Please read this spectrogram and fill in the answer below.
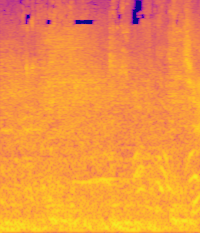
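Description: A basketball being dribbled on a hardwood court, a run of low repeated bounces over the hubbub of an arena.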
